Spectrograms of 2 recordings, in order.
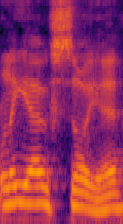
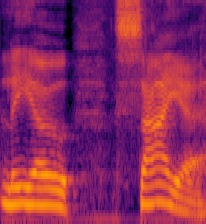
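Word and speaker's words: Leo Sauer: Not Leo Sawya or Saiya, but Leo Sia. Yeah, Leo Sia left wing. I've butchered that joke, but we'll come back to it another day.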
